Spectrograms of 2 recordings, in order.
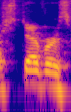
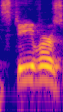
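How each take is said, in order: First: "Stevers" with a short e, STEV-ers; alternative pronunciation guess. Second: "Stevers" with a long ee, STEE-vers; first pronunciation guess. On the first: Host offers another surname reading, "Stevers" said STEV-ers. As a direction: say "Stevers" to rhyme with nevers. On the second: Host checks a viewer's surname, "Stevers" said STEE-vers. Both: Shown as a demonstration. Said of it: "if I've butchered the pronunciation".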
